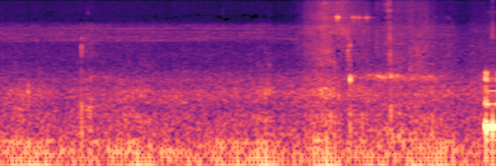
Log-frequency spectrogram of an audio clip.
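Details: Tricolour cat getting brushed at home, low purr rumbling for about three seconds, then fading under light handling rustles and a short sharp tap at the end.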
